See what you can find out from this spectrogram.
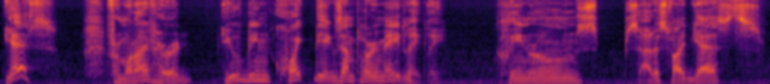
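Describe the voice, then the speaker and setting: An actor playing a pompous, moralizing hotel manager who speaks with self-pitying formality in a video game scene. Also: male voice, mid-range voice, expressive, slow, vocal fry, heavily acted. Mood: condescending approval. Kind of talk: dramatic video game cutscene acting.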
